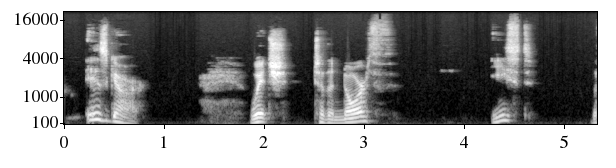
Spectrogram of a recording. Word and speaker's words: Isger: The country, because I constantly pronounce it wrong. Isger.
